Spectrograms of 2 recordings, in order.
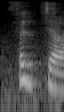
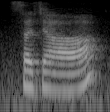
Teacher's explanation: इज़ा सजा, सज्जा नहीं कहना है, सजा नरमी के साथ फतह कायमा अदा करनी है, 2 काउंट करना है।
